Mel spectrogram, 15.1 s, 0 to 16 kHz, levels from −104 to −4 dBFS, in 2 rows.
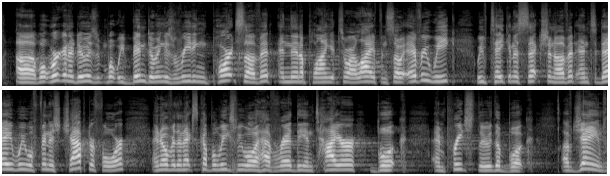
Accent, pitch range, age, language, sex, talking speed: American, 195-235 Hz, 20-39, English, male, 240 wpm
